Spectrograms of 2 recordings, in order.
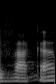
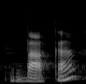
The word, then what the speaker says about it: vaca: We don't say vaca, we say vaca, and uvas verdes. So the V sounds like the letter B in Spanish, vamos.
